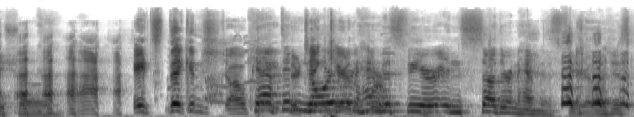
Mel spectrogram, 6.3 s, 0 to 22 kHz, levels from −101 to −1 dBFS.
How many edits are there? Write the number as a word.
zero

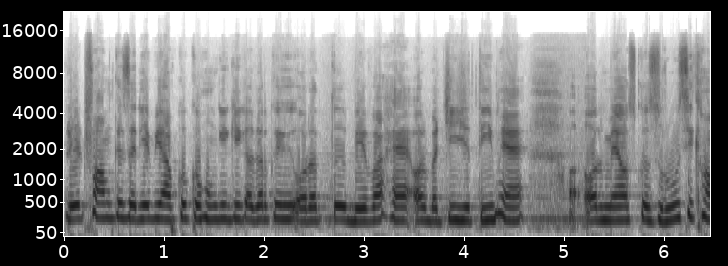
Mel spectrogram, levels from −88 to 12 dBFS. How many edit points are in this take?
zero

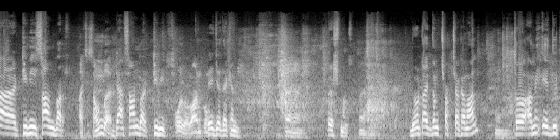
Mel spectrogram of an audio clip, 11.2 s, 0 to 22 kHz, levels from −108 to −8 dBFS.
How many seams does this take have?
one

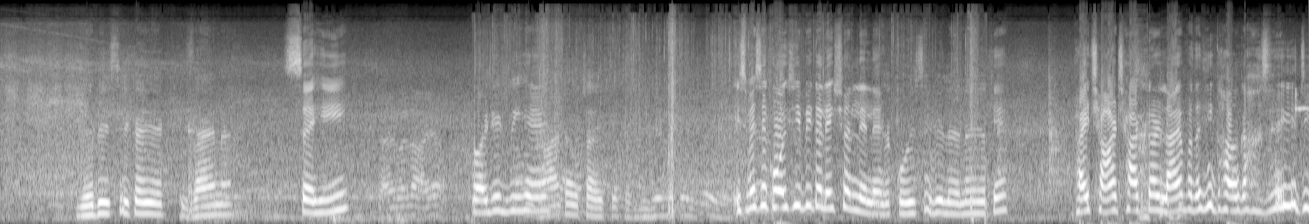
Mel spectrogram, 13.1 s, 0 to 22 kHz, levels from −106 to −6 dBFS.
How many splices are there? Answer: two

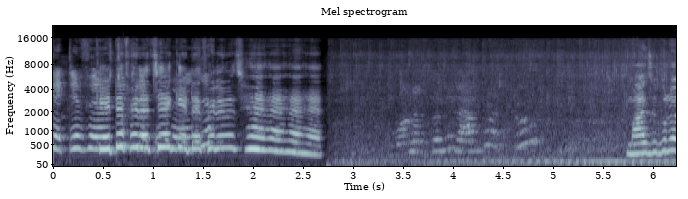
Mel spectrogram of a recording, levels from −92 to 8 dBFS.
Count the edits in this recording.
one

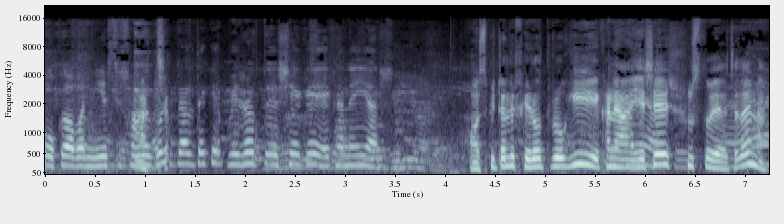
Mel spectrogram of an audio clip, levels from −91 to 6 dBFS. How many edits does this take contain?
one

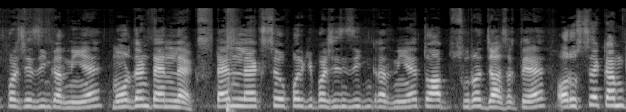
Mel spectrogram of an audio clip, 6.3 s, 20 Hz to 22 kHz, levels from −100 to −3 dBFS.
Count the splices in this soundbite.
zero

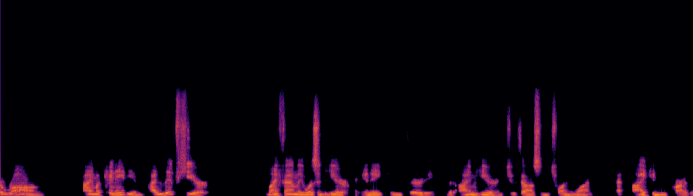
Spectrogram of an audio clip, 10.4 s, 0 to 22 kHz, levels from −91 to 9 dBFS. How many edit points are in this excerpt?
four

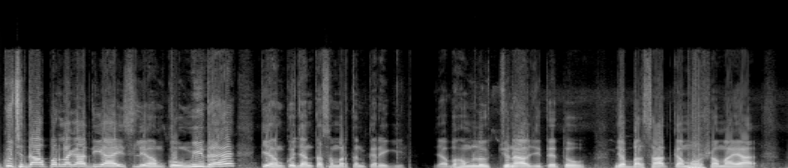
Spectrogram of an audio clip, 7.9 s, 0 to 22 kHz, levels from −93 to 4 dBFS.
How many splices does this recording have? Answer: one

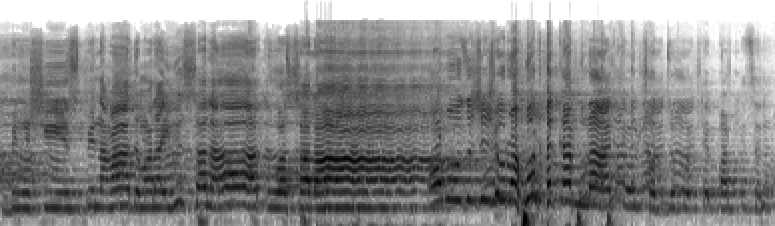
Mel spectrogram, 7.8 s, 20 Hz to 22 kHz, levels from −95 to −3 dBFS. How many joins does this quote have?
one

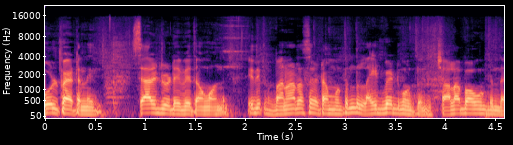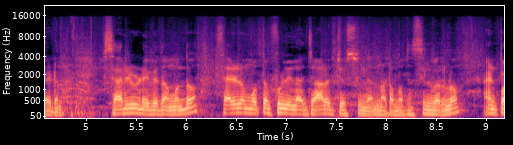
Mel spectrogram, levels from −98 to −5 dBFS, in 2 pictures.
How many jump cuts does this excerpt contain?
one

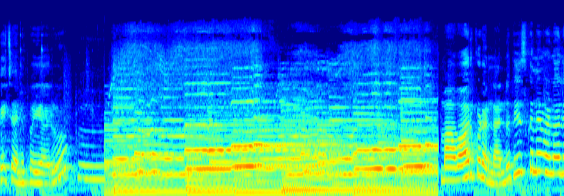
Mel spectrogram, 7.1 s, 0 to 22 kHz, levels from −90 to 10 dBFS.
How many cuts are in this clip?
two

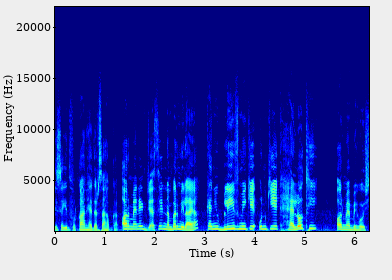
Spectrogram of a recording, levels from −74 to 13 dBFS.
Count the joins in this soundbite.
two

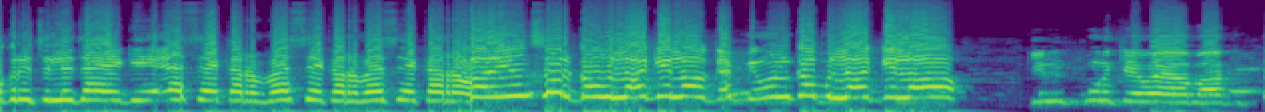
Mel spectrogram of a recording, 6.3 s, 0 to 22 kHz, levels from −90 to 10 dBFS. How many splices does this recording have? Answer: one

